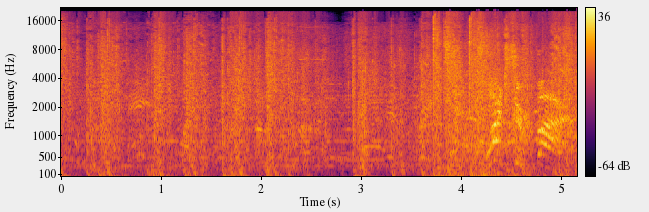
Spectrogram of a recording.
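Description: Sustained gunfire in Red Dead Redemption, a chaotic fusillade of overlapping shots with heavy thuds, close and loud, as voices shout over the shooting.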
